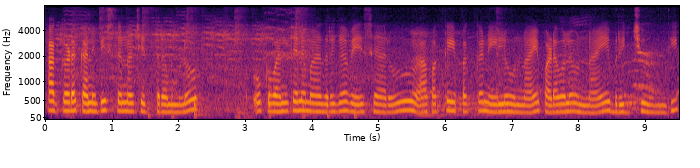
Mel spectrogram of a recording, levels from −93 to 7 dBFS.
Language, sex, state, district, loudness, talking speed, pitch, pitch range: Telugu, female, Andhra Pradesh, Sri Satya Sai, -20 LUFS, 105 wpm, 215 Hz, 200-230 Hz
